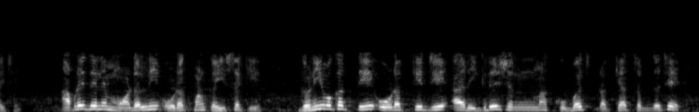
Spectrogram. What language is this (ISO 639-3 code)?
guj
